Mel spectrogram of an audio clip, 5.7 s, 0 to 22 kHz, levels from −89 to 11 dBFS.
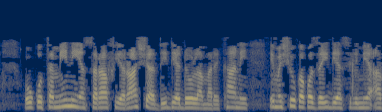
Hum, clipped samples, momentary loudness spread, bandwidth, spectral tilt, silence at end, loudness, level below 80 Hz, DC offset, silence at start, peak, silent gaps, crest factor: none; under 0.1%; 7 LU; 5.8 kHz; -3 dB/octave; 0 s; -25 LUFS; -76 dBFS; under 0.1%; 0.05 s; -8 dBFS; none; 18 dB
